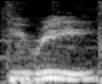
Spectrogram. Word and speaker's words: Piri: by former all black piri piri not peri weeaboo who says pronouncing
